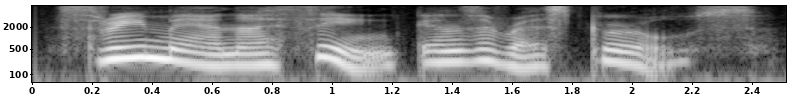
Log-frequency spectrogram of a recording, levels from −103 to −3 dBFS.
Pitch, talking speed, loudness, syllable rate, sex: 220 Hz, 190 wpm, -16 LUFS, 3.5 syllables/s, female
